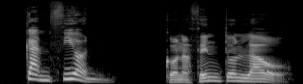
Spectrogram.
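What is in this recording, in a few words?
"canción", Spanish, female; mekanta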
